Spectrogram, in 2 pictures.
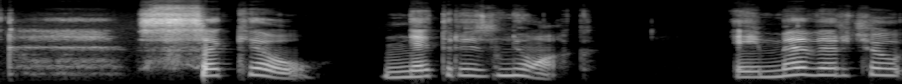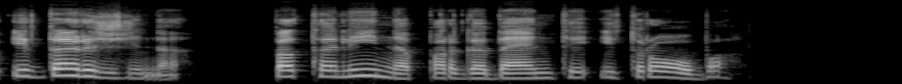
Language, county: Lithuanian, Klaipėda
